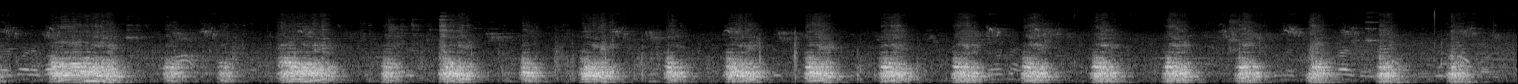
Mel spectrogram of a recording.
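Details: Lions at Belgrade Zoo, Serbia, in captivity: a long roaring bout of deep, breathy grunting roars, about twenty pulses repeated roughly every three quarters of a second, loudest early and gradually shortening, with a person's voice faintly present.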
